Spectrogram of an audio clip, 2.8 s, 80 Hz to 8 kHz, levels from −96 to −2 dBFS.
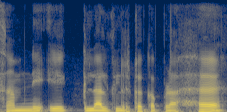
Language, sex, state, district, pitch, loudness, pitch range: Hindi, male, Jharkhand, Garhwa, 115 Hz, -19 LUFS, 110-120 Hz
